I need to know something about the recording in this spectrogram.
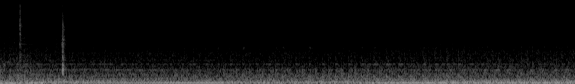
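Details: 2013 VW Jetta 2.0 TDI diesel, under warranty, no codes stored: low labouring slow crank, about four turns a second, never catching; owner suspects hydrolock, must drain the intercooler each time; also low power and poor mileage.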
